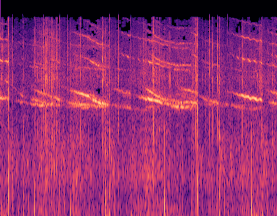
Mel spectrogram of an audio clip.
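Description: Fireworks-style sound effect: dense crackling and popping with several short, high whistles that fall in pitch, one after another.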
